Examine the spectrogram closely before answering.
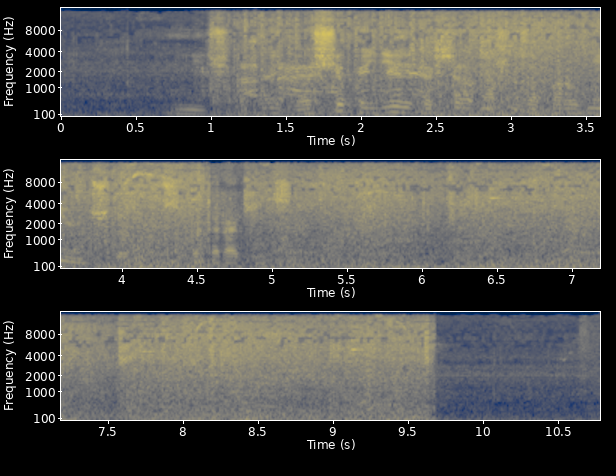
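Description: Rapid gunfire rattles in a battle.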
